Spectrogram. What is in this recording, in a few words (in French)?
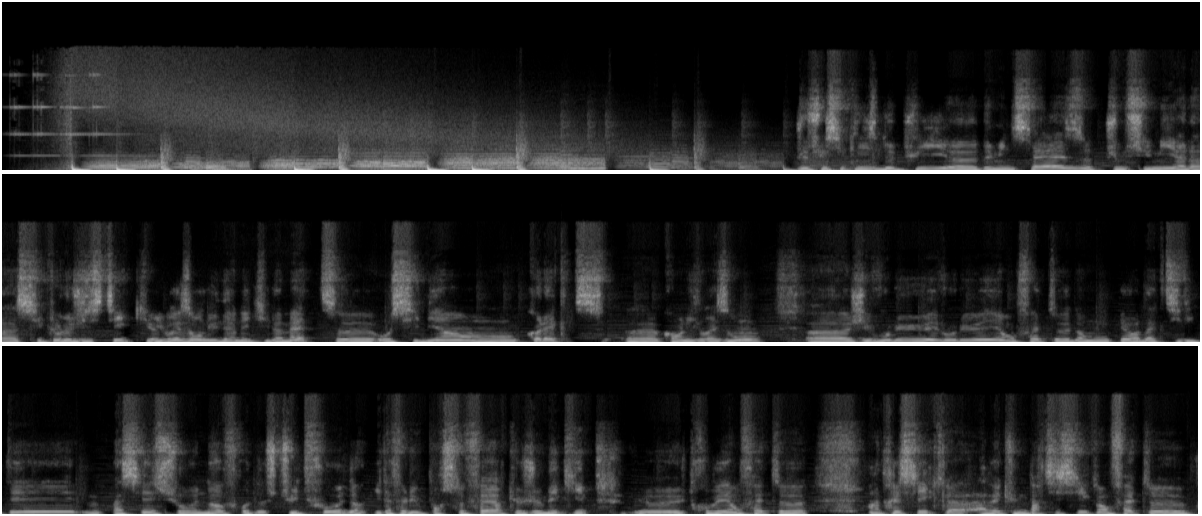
jingle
